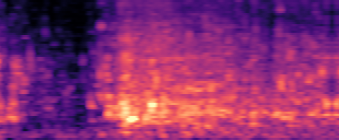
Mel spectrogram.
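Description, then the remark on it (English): Water splashes and churns loudly after a short quiet moment, as a person is immersed in water baptism and lifted out. The sloshing continues steadily to the end, without talk. “because of your faith and trust in Jesus, and because of your desire to live for him, and to publicly make that known through water baptism, I now baptize you in the name of the Father, and of the Son, and of the Holy Spirit.”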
